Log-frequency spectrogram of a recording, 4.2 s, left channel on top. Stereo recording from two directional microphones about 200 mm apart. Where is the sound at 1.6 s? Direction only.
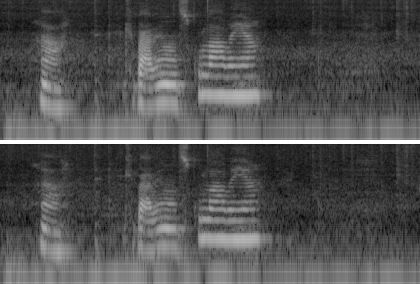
15° left (ahead or behind).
